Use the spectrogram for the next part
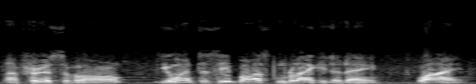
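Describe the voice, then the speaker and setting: Grumpy blustery cop, voice pitched up and jumping around, exasperated, old radio show. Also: male voice, big pitch swings, a little fast, a bit bright. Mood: official. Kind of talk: 1940s radio acting. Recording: noisy old-time radio recording.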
